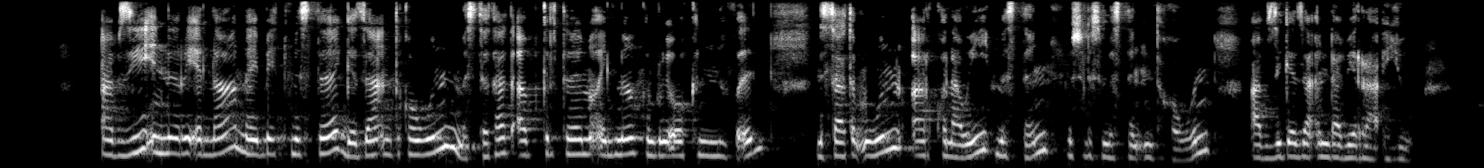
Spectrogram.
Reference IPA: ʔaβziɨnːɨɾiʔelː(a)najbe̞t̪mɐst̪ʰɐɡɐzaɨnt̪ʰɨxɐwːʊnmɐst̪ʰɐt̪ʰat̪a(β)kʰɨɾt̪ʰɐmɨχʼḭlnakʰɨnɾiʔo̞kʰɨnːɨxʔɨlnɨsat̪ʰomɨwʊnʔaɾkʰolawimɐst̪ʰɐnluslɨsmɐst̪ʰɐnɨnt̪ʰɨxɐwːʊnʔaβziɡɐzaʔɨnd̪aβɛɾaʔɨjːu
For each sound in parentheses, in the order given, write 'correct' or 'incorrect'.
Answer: correct, correct

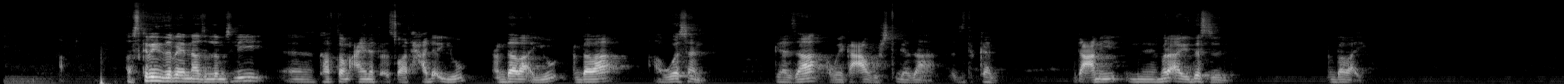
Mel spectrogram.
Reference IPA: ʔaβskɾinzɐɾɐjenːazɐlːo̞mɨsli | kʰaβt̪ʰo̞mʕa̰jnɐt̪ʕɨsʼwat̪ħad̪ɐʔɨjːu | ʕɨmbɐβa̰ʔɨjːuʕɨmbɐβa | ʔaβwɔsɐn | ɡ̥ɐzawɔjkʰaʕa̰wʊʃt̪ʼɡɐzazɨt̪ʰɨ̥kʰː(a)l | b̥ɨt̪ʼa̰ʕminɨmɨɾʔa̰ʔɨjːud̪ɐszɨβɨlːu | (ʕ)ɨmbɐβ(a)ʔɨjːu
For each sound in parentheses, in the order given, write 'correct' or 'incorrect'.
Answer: incorrect, correct, correct

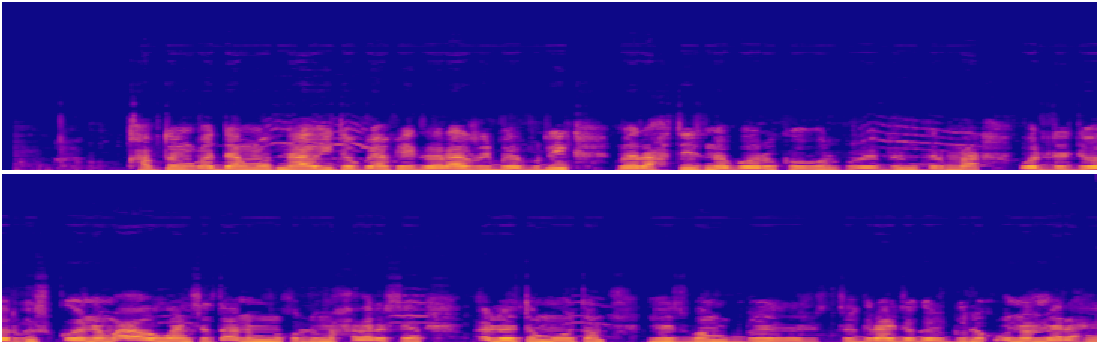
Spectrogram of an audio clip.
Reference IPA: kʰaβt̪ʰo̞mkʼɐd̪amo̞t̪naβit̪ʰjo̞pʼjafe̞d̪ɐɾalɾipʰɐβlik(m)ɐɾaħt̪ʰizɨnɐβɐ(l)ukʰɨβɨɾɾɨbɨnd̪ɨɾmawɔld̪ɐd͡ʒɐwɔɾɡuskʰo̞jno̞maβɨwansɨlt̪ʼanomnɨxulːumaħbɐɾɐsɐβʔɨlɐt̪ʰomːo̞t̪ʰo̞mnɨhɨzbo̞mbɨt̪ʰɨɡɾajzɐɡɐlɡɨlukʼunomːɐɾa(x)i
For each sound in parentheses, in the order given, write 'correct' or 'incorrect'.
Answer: correct, incorrect, incorrect

